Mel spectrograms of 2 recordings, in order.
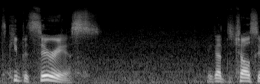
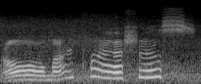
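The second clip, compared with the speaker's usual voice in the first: high, soft, slow creepy hiss; Gollum; 10 semitones higher, 8 dB quieter, much slower than usual. Retold or imitated. Chat impression round, high soft Gollum voice. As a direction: coo it up high, covetous.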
